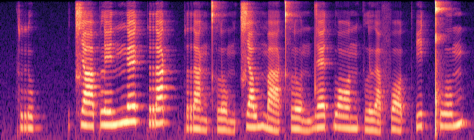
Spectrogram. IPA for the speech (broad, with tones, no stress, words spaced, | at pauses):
kru˨˩k̚ | t͡ɕaː˧ple˦˥nŋɛː˥˩k̚pra˥˩k̚ | pra˨˩ŋkʰlo˩˦mt͡ɕa˦˥w maː˩˦kʰlo˩˦n dɛː˦˥t̚wɔː˧nklɯ˩˦a̯fɔː˨˩t̚ ʔi˥˩t̚ kʰwo˦˥m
